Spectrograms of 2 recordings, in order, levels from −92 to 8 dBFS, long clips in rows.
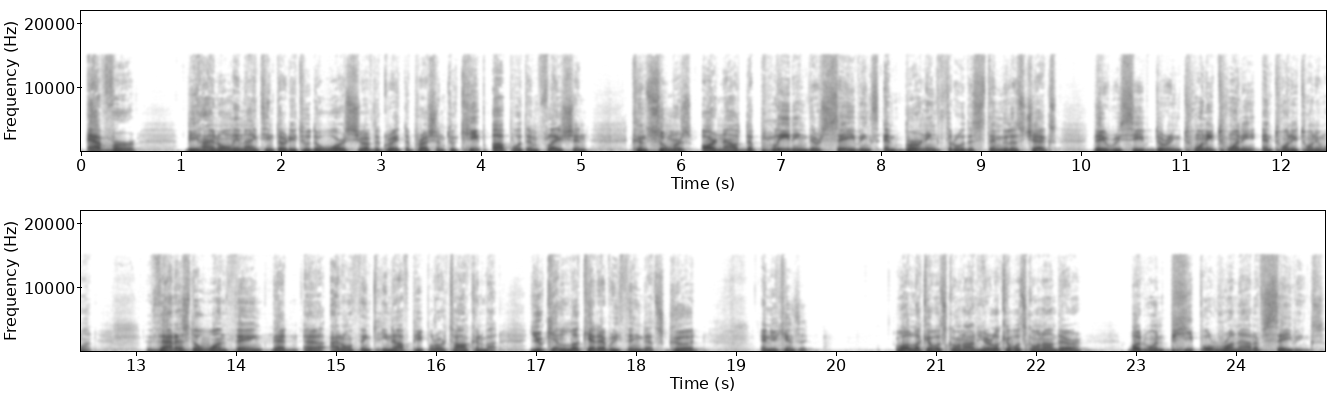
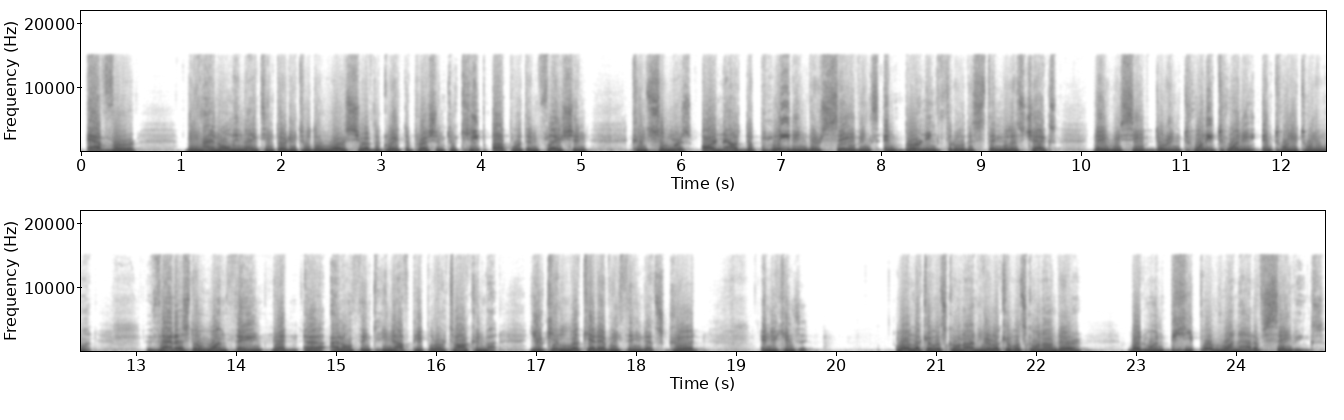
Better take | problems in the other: first | distortion; heavy; 24% of the sound clipped

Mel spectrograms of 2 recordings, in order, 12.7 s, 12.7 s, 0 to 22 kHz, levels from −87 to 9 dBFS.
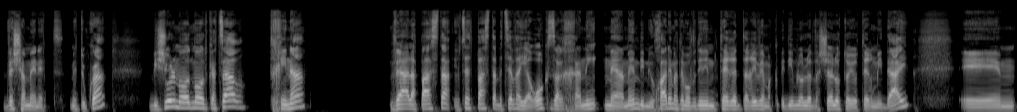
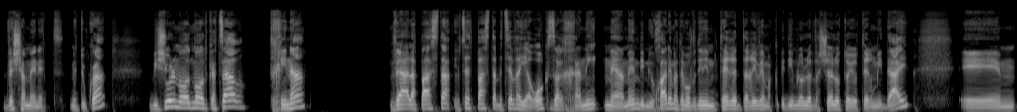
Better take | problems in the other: neither | none

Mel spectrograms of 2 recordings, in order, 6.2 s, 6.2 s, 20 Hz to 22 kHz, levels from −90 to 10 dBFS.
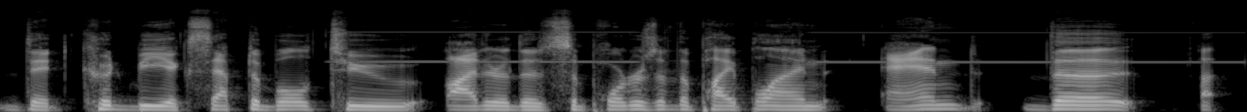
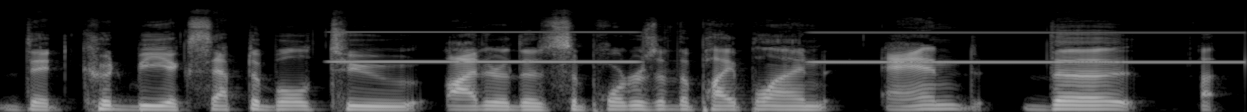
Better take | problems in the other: first | high-pitched whine; loud; from 1.5 to 3 s and from 4 s on; 2.5 kHz, 7 dB below the speech; faint in the first

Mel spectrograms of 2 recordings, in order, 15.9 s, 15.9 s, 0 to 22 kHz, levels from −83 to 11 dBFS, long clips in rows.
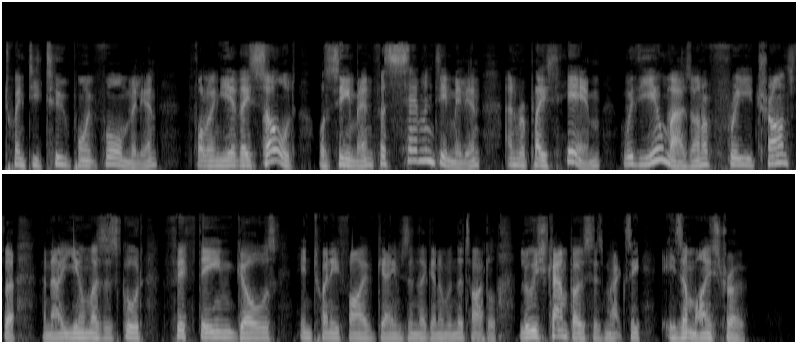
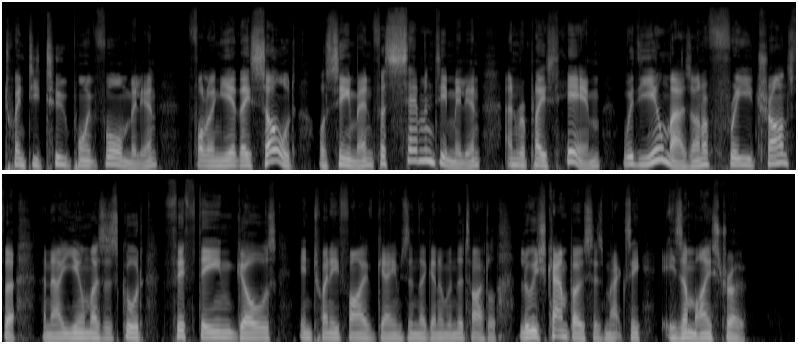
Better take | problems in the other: second | garbled, watery; badly; nothing above 7.5 kHz

